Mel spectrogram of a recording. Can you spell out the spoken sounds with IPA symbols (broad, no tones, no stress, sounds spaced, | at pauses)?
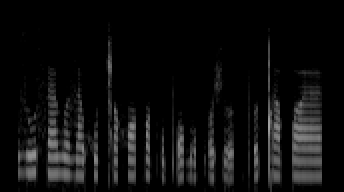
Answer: z ʊ s æ v ɜ z æ χʷ ɪ ǁ ə χ ɔ q u kʼ ʊ pʼ ɔ ɡ ɔ pʼ ʌ ʃ ə | pʼ ə ǃ æ qʷ æ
